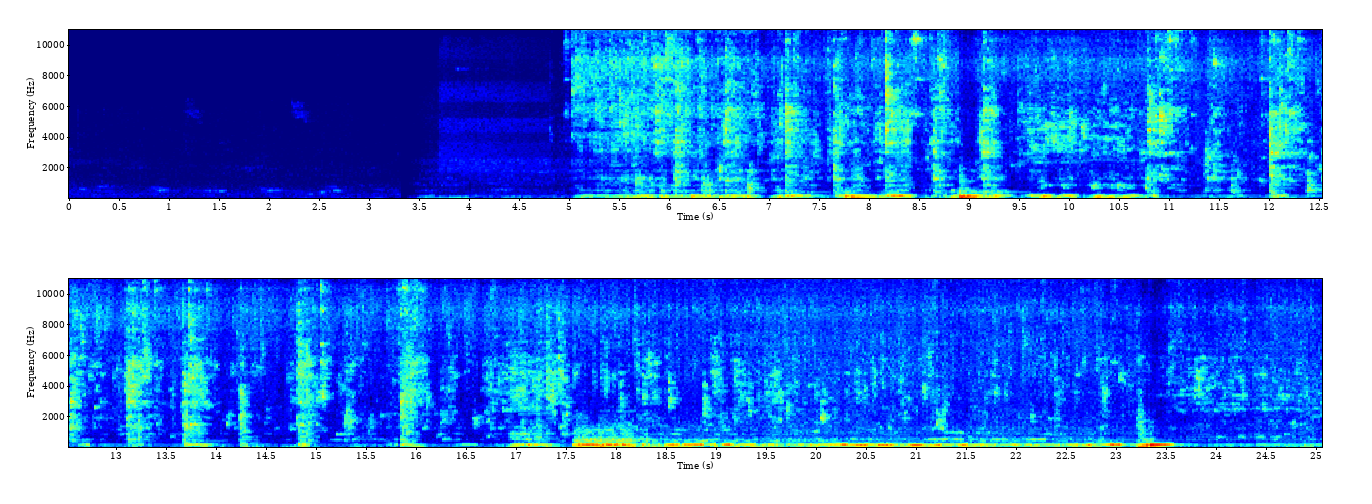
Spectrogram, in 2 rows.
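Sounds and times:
tap water splashing into bowl: 0:05.0 - 0:24.9.

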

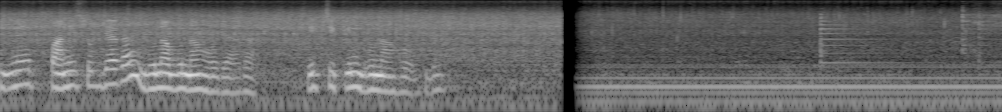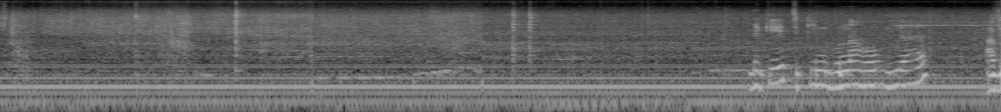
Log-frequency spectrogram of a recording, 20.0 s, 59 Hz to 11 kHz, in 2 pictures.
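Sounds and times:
food sizzling in a wok: 0:00.0 - 0:20.0
spatula scraping and knocking pan: 0:09.6 - 0:10.4.

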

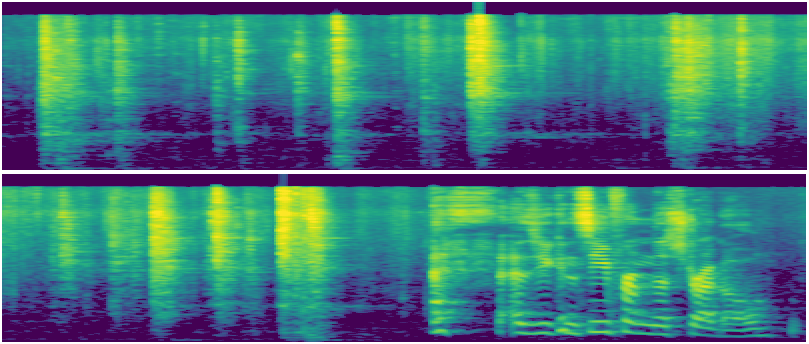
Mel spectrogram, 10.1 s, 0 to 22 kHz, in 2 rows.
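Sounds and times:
metal frames clinking and scraping: 0:00.0 - 0:07.7
plastic wrap crinkling: 0:00.0 - 0:09.4.

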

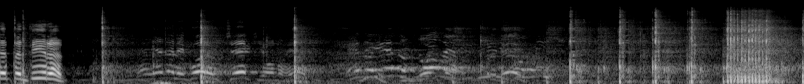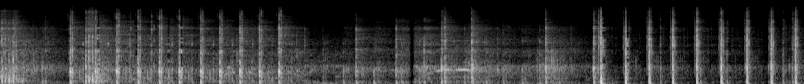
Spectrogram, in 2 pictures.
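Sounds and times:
paintball markers firing: 0:04.8 - 0:16.0.

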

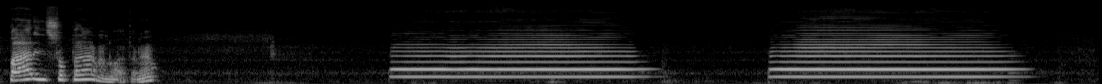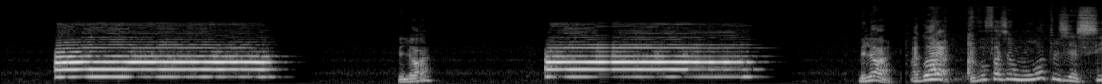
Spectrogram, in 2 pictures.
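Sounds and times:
muted trumpet notes: 0:03.9 - 0:06.7, 0:07.6 - 0:10.4, 0:11.6 - 0:14.0, 0:16.4 - 0:18.8
trumpet note over video call: 0:03.9 - 0:06.7, 0:07.7 - 0:10.4, 0:11.5 - 0:14.1, 0:16.4 - 0:18.9.

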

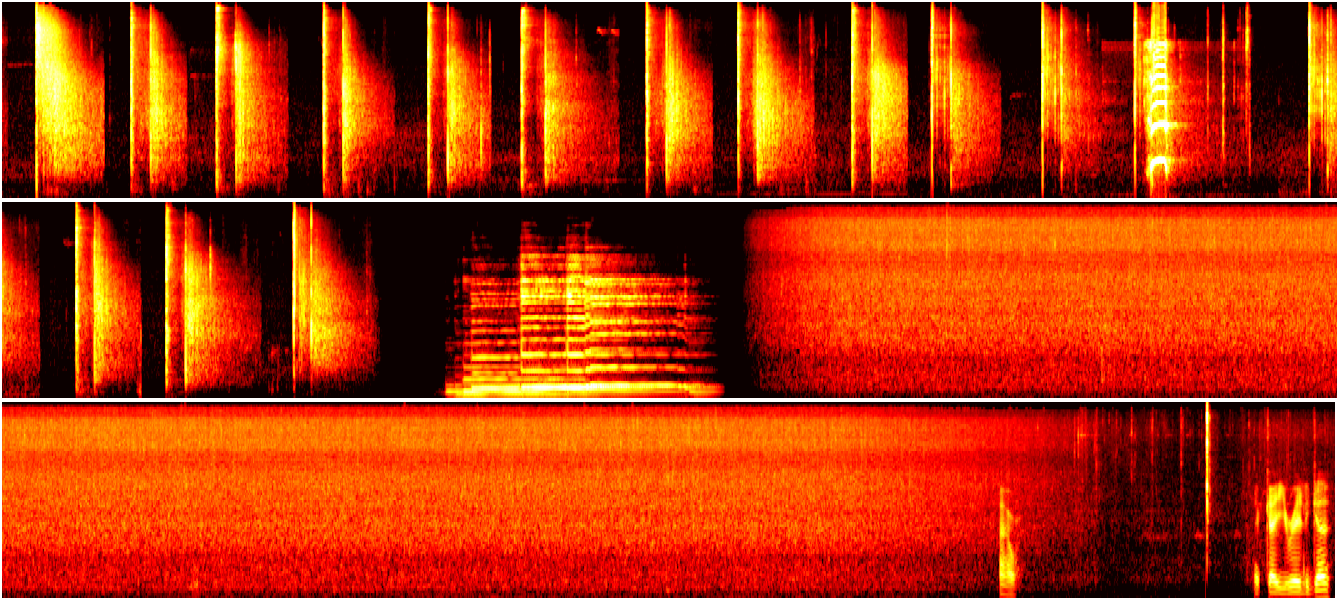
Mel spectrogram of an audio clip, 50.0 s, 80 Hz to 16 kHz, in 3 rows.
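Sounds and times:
sharp cracks: 0:00.4 - 0:15.7, 0:16.3 - 0:21.5, 0:46.8 - 0:48.7
distorted electric guitar: 0:22.2 - 0:25.7.

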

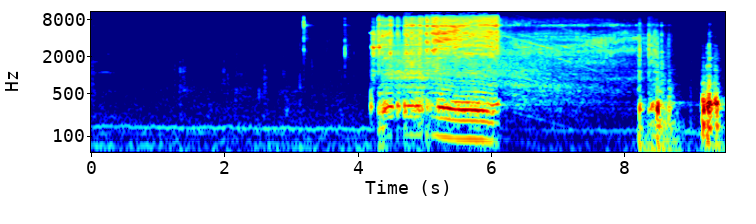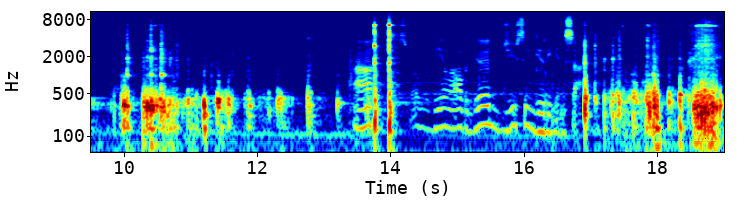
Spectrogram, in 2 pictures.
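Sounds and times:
angle grinder cutting steel: 0:04.2 - 0:08.6
metal knocks and clinks: 0:16.9 - 0:19.0.

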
